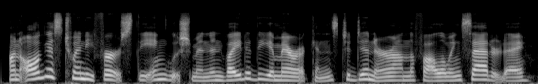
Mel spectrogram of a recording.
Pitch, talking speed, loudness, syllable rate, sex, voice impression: 205 Hz, 165 wpm, -17 LUFS, 5.7 syllables/s, female, feminine, adult-like, powerful, slightly soft, fluent, raspy, intellectual, friendly, slightly reassuring, kind, modest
